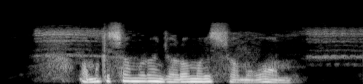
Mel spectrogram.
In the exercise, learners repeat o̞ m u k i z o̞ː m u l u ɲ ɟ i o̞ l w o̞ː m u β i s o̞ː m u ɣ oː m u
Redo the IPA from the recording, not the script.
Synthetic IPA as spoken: o̞ m u k i s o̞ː m u l uː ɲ ɟ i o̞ l w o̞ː m u β i s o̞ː m u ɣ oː m u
